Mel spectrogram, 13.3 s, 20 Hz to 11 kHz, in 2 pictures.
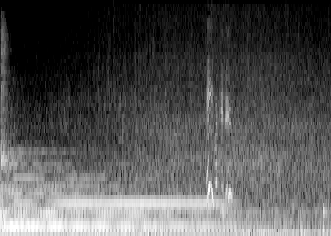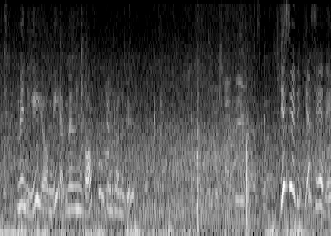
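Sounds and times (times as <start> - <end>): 
low humming drone: 0.1 - 7.1
rain falling in a city square: 0.9 - 13.2
people talking over the downpour: 4.1 - 4.7, 7.0 - 9.4, 10.7 - 13.2.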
